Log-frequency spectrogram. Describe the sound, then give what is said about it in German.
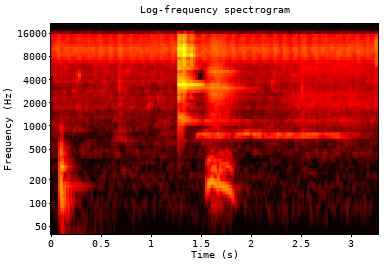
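Someone takes a quick sip: a soft low gulp, a sharp glassy clink that rings on in a thin steady tone, then another short swallow. No one speaks. “Dann schnell noch einen guten Schluck.”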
